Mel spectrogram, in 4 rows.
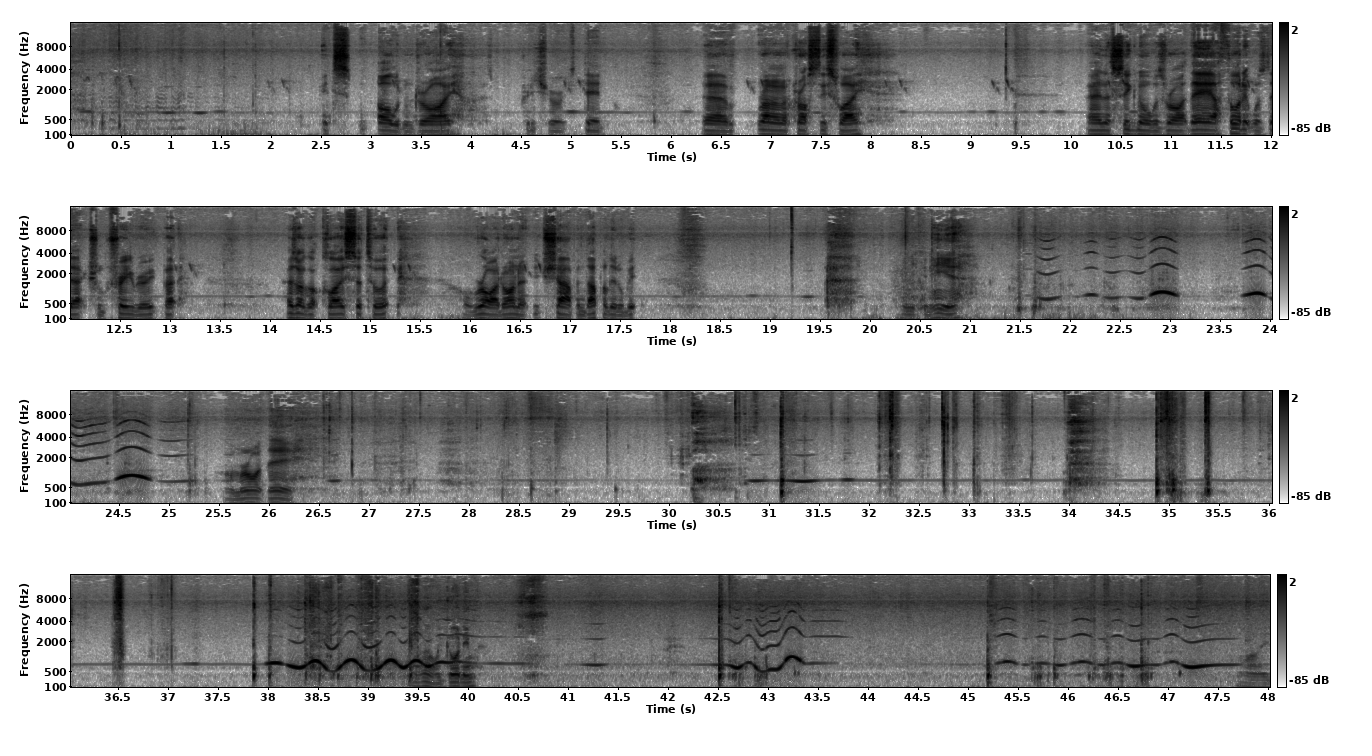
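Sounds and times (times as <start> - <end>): warbling detector signal: 0.0 - 5.6, 18.6 - 26.9, 30.3 - 34.2, 34.9 - 43.9, 45.2 - 48.0
metal detector target tones: 34.8 - 41.4, 42.3 - 43.8, 45.2 - 47.8
metal detector threshold hum: 35.2 - 41.4.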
